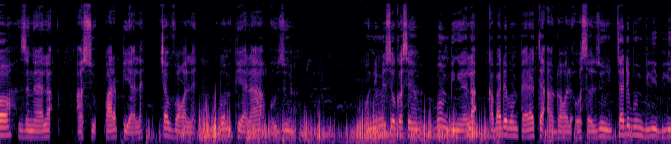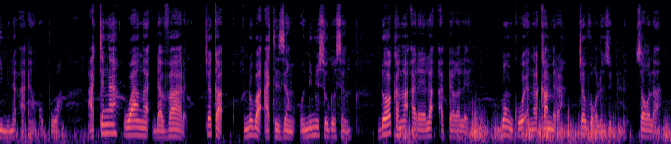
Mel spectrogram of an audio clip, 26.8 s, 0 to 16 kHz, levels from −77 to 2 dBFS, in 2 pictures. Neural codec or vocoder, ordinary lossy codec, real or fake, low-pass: none; Opus, 64 kbps; real; 14.4 kHz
